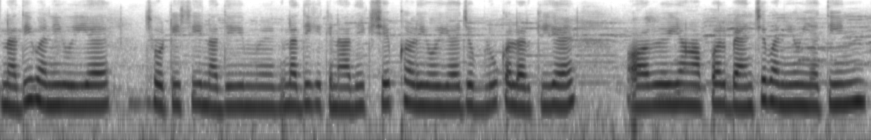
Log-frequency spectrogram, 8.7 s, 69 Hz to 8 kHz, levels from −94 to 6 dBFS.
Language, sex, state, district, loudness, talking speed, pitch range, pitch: Hindi, female, Bihar, East Champaran, -15 LUFS, 185 wpm, 220-235 Hz, 225 Hz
